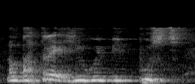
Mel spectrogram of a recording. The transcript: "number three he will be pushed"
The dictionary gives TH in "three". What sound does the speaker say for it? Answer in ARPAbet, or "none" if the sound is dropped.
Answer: T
